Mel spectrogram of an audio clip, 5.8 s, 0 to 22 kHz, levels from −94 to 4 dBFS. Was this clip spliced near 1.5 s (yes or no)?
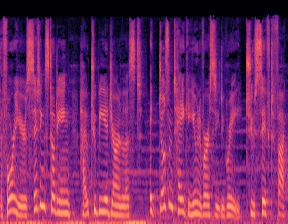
no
